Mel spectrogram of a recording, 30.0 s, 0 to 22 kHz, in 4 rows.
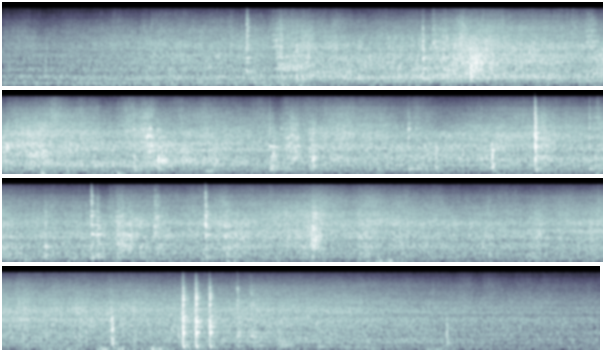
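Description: Plov sizzling in a 12-litre kazan over a wood-fired stove, with a skimmer stirring and scraping through the food. Sharp clicks come now and then, including a quick run of three late on. The sizzle swells after the start and fades near the end.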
